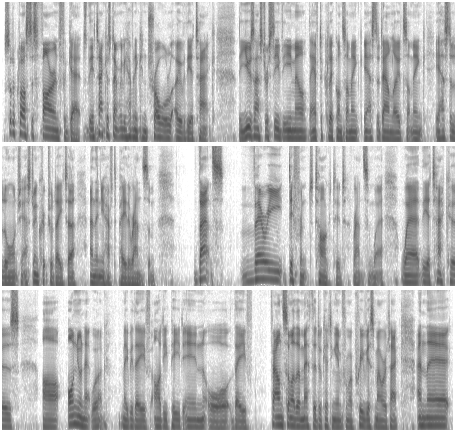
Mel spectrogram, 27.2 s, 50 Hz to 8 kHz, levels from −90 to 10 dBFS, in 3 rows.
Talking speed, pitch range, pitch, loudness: 190 wpm, 95-115 Hz, 105 Hz, -25 LUFS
